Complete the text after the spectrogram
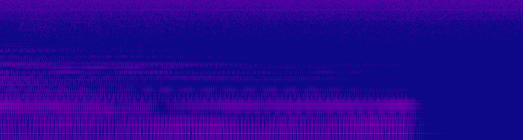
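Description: An electric piano plays a song loudly.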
